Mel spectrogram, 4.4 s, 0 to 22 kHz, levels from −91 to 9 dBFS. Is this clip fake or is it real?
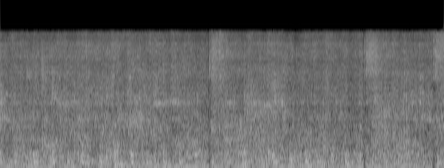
fake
